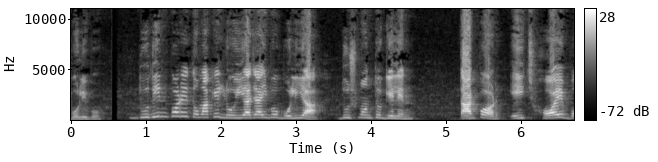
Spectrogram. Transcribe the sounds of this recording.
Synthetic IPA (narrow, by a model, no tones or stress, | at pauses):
bolibo | d̪ud̪inpɔɾet̪omakelojad͡ʑajbobolija | d̪uʃmont̪oɡelen | t̪aɾpɔɾejt͡ɕʰɔeb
